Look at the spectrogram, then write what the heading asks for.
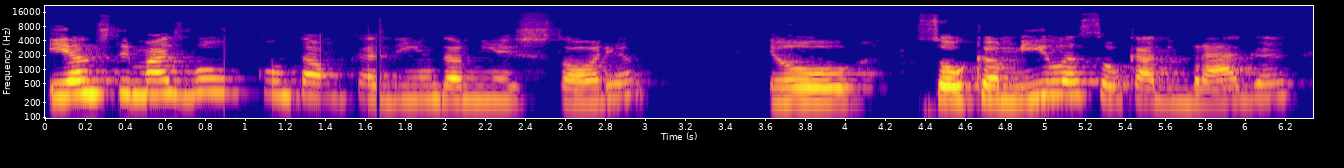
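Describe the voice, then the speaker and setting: A young Brazilian woman speaks with a Brazilian Portuguese accent, presenting on nutrition in a friendly, explanatory tone. Her voice sits a little high, and she leans on fillers as she goes. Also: moderate pace, darkish tone, highs cut off. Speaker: nutritionist giving a talk. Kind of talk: online presentation.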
